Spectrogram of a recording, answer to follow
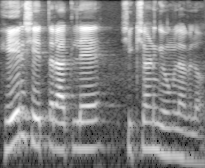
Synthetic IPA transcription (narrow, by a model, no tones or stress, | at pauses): heɾɕet̪ɾat̪le | ɕikʂəɳɡʱeũŋklaɡlɔ̰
